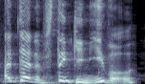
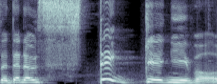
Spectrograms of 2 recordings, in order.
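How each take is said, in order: First: Stinking gets no special emphasis. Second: Stinking is said with strong emphasis.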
